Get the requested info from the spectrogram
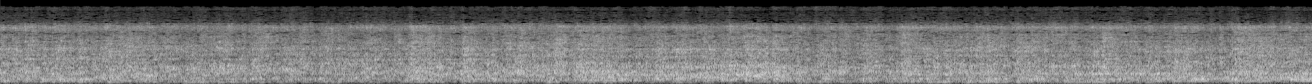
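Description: Automatic wall plastering machine running steadily as its carriage climbs the rack mast, its motor and trowel plate spreading mortar onto a brick wall: a loud, continuous mechanical noise.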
